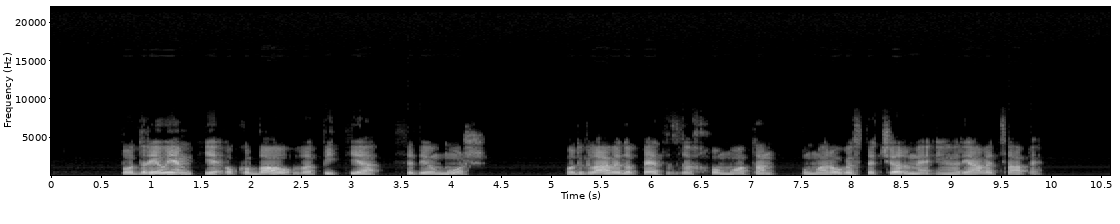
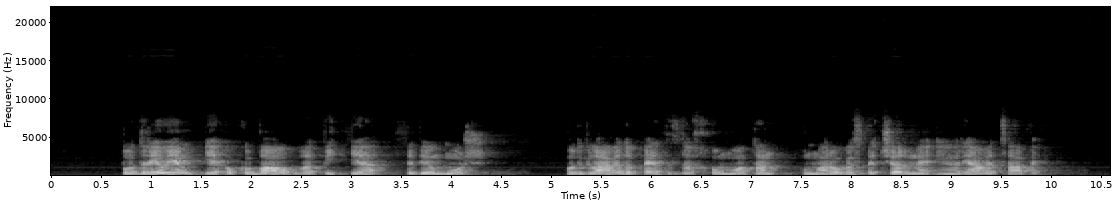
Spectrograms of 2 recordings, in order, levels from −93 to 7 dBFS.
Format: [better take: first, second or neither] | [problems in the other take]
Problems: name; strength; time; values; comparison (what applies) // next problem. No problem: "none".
first | room echo; dies away in 0.5 s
